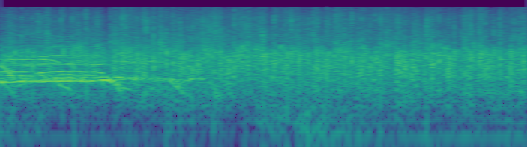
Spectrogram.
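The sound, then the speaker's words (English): An audience breaks into dense, loud applause with a few whoops near the start. The clapping holds steady for the whole stretch. “Let's hear it for Ryan. And Hannah's around here somewhere over there. Producer Hannah.”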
